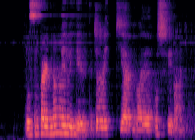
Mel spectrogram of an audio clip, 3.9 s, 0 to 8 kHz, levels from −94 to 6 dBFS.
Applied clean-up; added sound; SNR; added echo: neural mask model DeepFilterNet 3.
